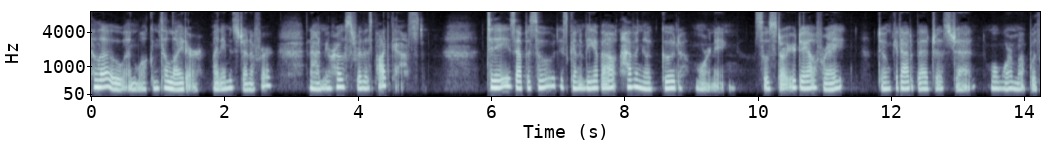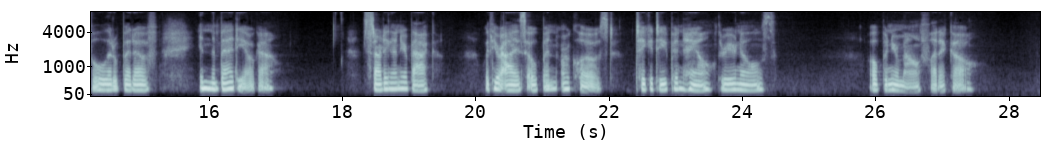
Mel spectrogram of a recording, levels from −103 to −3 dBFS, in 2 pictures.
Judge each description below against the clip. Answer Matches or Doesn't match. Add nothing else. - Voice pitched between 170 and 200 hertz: Matches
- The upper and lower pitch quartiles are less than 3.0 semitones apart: Doesn't match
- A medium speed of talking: Matches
